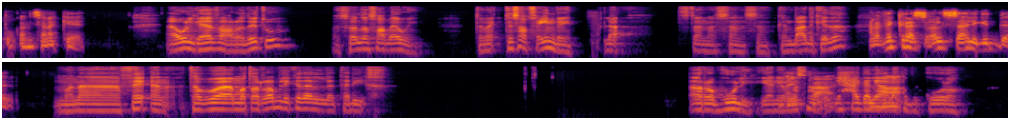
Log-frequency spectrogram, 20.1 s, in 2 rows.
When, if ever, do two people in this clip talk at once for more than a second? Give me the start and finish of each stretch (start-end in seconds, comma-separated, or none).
17.8-19.1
